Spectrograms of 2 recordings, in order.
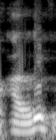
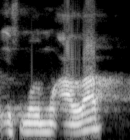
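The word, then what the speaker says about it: مؤلف: Bacanya jangan keliru. Jangan ismul mualaf ya. Ya, beda artinya mualaf dengan mual mualaf. mualaf yang harus dijinakan karena baru masuk Islam. Kalau mualif artinya pengarang kitab.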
